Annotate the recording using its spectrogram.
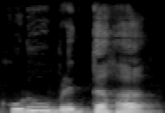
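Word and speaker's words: কুরুবৃদ্ধঃ: বৃদ্ধ আমরা আগেই জেনেছি যে কোন শব্দের শেষে বিসর্গ থাকলে সংস্কৃতে সেই বিসর্গের জায়গায় হ এর উচ্চারণ হয় তাই এক্ষেত্রে হবে কুরুব বৃদ্ধ তার সাথে হ যোগ হয়ে হবে কুরুবৃদ্ধহ এই শব্দের অর্থ কুরু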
